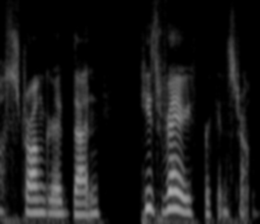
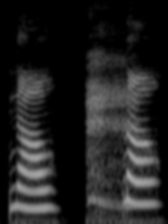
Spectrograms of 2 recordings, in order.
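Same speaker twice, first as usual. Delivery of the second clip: put-on higher stubborn toddler no; toddler refusing; 6 semitones higher than usual. Son rejecting what parents do, imitating a stubborn no. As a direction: mimic a toddler's flat refusal. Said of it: "he'll just go".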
